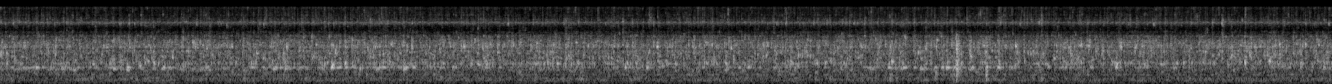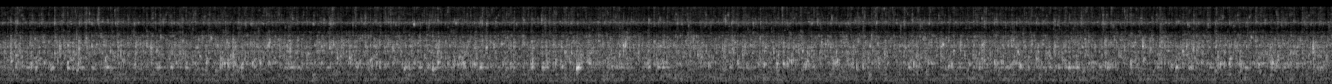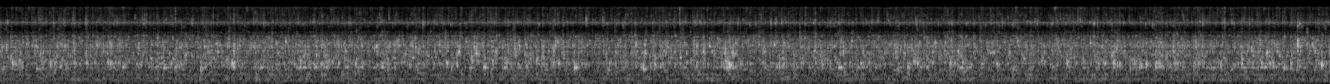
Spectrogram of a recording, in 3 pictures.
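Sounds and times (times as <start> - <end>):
running water splashing: 0.0 - 12.8.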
